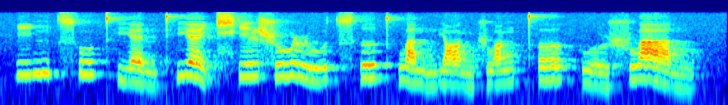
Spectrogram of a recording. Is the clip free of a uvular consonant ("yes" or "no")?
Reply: yes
